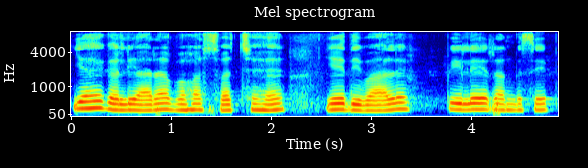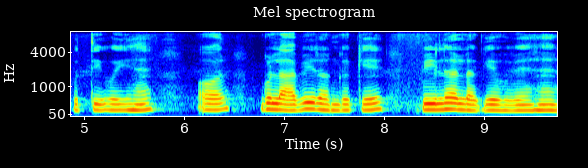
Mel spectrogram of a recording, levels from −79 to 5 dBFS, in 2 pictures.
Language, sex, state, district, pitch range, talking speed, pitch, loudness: Hindi, female, Rajasthan, Churu, 155-170 Hz, 130 wpm, 160 Hz, -16 LUFS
